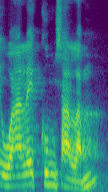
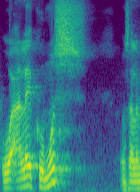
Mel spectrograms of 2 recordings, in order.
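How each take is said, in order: First: The word is said without the joined linking sound. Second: Waalaikum is joined to assalam with a linking vowel. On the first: The speaker calls it wrong. "itu kurang tepat secara ilmu tajwid" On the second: The speaker calls it right. "yang benar itu adalah waalaikumsalam... disambung"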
